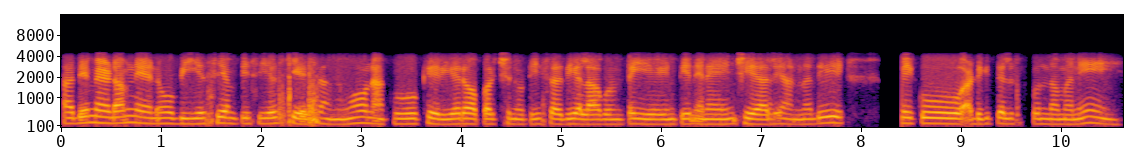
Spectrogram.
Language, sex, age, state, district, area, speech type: Telugu, female, 18-30, Andhra Pradesh, Guntur, urban, conversation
